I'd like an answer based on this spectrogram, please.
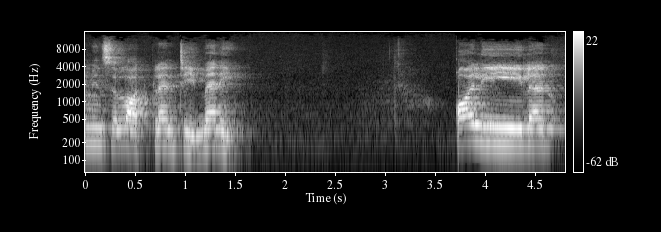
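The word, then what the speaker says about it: قليلا: Qalilan. Qa is high sounding.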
